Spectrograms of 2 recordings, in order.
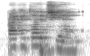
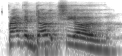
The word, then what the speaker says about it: braggadocio: to spend it wrong you're saying it wrong you've been saying it wrong listen this is how you say it braggadocio braggadocio what it's braggadocio what are you talking about what language no it's english that's not what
